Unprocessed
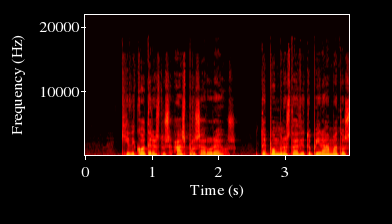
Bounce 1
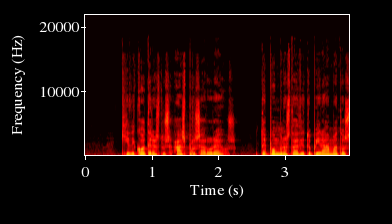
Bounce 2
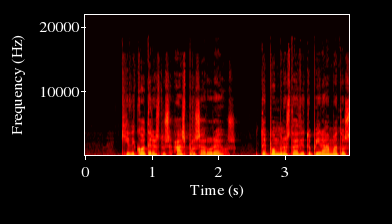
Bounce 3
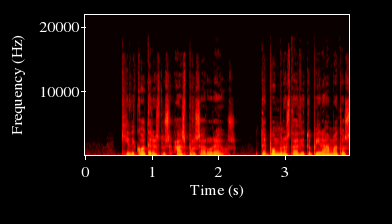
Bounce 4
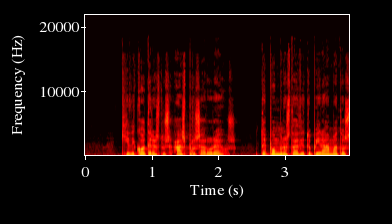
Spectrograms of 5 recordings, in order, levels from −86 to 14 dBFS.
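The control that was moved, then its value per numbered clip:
peaking EQ, frequency: 290 Hz, 3.6 kHz, 65 Hz, 1.3 kHz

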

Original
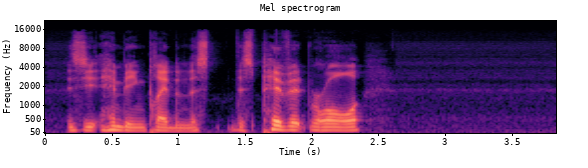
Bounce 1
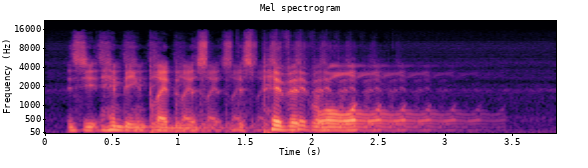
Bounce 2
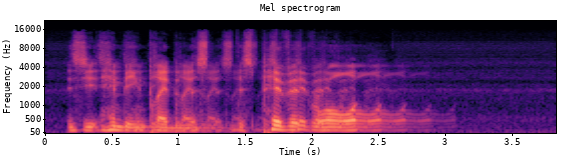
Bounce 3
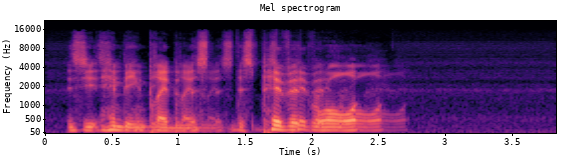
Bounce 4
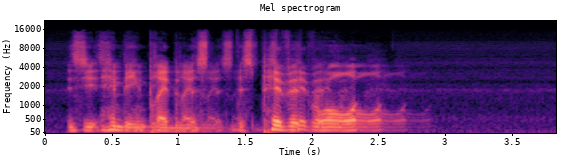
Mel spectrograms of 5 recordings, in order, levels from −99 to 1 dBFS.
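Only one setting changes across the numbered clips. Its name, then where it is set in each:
feedback delay, feedback: 56%, 35%, 16%, 23%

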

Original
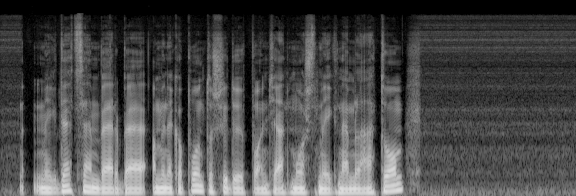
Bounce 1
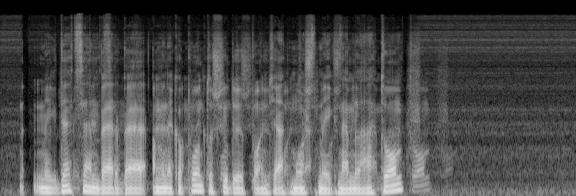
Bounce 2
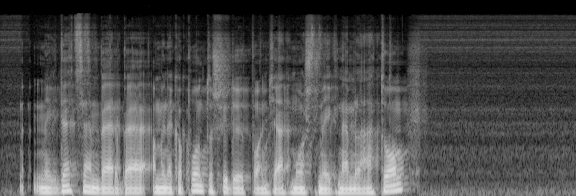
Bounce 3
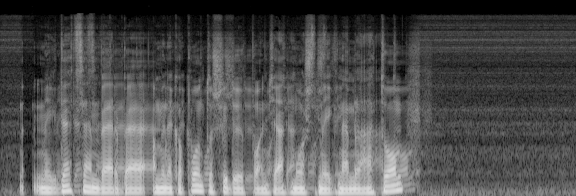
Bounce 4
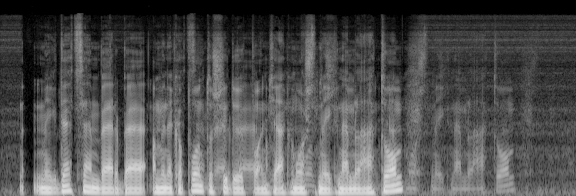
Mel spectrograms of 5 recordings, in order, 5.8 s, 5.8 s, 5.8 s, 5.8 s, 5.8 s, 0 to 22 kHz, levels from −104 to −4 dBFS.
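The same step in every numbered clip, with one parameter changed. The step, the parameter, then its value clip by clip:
thinning echo, time: 283 ms, 76 ms, 120 ms, 1126 ms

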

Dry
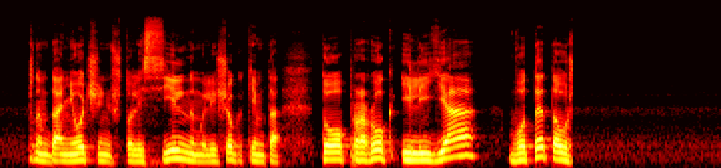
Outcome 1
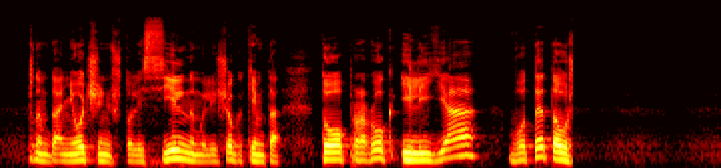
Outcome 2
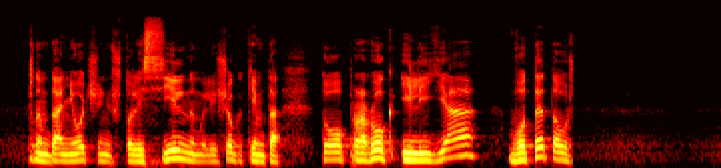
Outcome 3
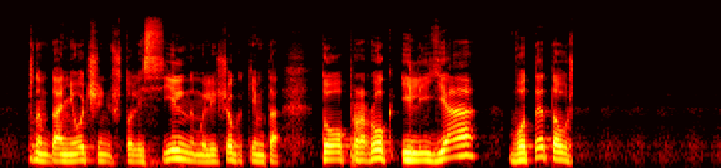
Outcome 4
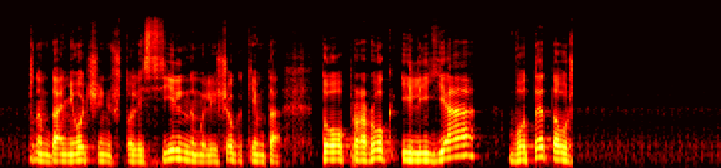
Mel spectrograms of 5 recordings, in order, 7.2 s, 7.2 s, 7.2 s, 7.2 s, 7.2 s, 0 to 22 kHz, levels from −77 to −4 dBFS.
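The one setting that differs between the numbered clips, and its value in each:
tremolo, rate: 1.3 Hz, 0.84 Hz, 3.5 Hz, 13 Hz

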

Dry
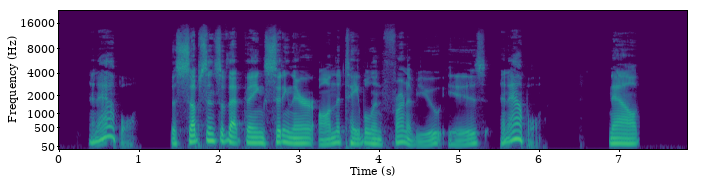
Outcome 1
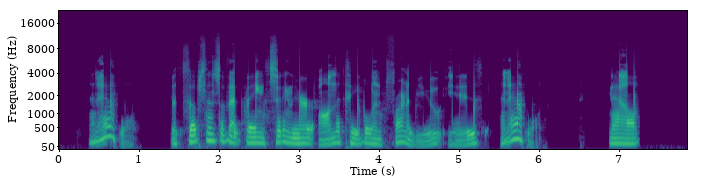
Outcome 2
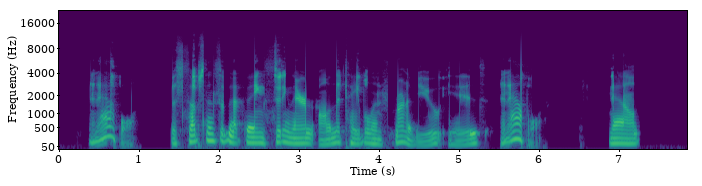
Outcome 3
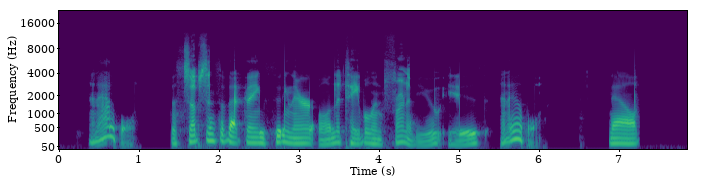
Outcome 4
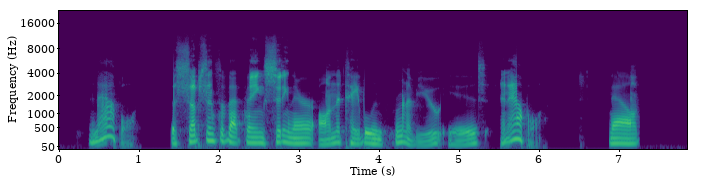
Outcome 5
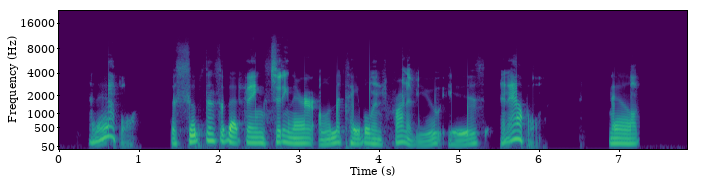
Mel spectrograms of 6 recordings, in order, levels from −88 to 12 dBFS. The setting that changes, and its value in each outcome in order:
step-sequenced low-pass, rate: 11 Hz, 7.8 Hz, 3.2 Hz, 2.1 Hz, 4.9 Hz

